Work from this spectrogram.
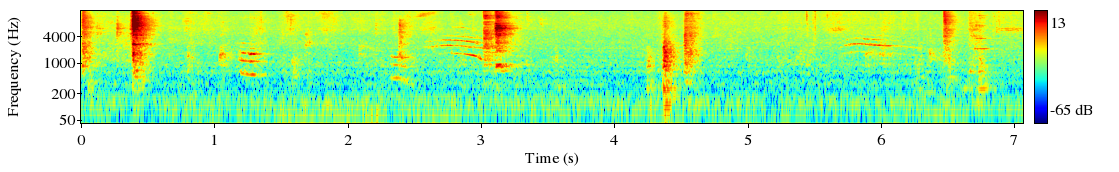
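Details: Scottish Fold cat offered at a pet shop giving several short, thin meows that slide downward in pitch, mixed with sharp clicks and knocks like a cupboard door.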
